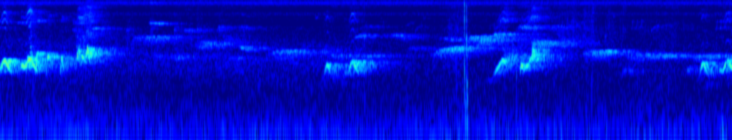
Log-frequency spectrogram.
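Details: Unidentified bird gives a string of short whistled notes, each stepping or sliding upward, some with a slight warble, spaced irregularly across several seconds in a calm outdoor setting.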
